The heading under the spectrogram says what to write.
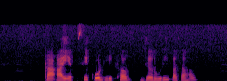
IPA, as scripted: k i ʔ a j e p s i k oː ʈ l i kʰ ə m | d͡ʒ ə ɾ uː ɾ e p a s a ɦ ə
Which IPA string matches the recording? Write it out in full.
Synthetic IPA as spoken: k a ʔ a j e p s i k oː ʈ l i kʰ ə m | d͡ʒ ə ɾ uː ɾ i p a s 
